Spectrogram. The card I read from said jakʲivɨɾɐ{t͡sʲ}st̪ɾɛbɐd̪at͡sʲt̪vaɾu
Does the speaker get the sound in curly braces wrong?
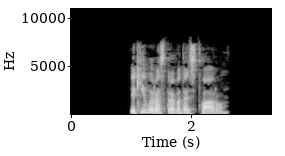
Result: yes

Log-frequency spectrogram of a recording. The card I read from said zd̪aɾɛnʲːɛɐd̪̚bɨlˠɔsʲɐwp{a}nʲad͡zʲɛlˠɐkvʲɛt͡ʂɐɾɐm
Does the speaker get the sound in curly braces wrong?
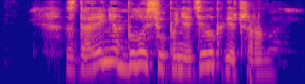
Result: yes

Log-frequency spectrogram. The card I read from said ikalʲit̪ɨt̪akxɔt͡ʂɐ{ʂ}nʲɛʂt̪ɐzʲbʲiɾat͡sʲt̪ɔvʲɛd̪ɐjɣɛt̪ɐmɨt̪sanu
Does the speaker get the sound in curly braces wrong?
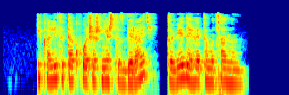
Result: no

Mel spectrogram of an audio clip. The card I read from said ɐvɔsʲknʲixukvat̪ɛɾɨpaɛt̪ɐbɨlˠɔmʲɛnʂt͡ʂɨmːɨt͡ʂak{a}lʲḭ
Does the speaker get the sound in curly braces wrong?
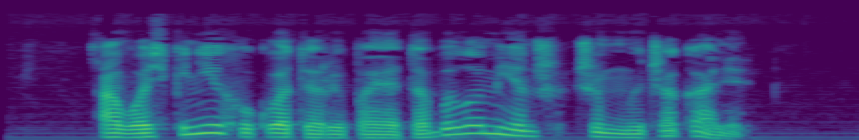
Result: no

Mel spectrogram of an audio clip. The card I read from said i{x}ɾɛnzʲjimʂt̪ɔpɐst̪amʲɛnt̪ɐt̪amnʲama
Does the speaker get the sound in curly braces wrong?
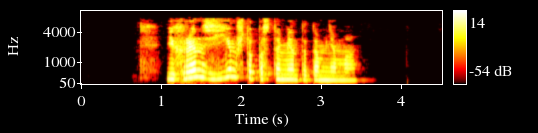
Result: no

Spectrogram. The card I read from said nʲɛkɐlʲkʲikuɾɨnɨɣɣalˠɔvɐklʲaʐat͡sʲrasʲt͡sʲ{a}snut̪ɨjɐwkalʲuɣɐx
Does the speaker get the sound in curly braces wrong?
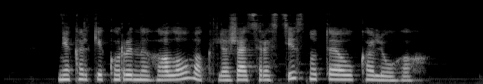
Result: yes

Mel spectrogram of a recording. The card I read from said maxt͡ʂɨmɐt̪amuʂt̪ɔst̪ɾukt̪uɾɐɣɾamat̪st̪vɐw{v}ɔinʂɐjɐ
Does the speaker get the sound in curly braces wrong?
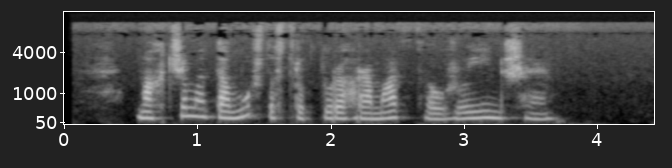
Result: yes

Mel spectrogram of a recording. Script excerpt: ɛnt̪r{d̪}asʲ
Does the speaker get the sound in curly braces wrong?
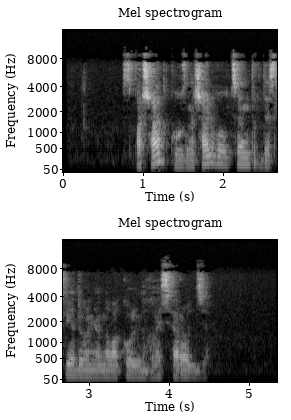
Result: no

